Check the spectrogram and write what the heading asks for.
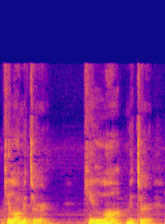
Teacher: O stressed syllable. A sílaba tônica é em la kilometer.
